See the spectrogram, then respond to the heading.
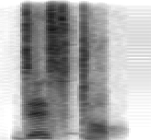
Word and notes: desktop: Indian

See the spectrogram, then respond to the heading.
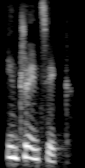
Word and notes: intrinsic: Indian

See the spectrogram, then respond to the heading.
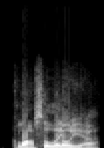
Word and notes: glossolalia: American English

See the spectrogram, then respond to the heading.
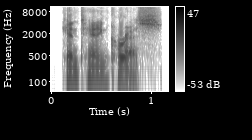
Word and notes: cantankerous: American English

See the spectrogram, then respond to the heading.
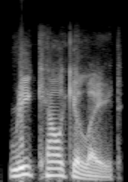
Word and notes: recalculate: American English

